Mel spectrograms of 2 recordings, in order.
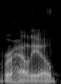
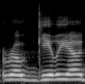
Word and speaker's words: Rogelio: Jaime played the beloved character of Rogelio.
